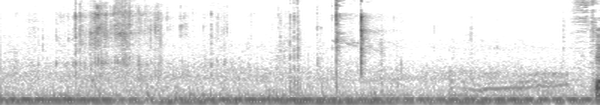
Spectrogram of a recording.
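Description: A handheld animal-training clicker gives a sharp double click a little over two seconds in, marking a red fox for eating inside her shift box. Faint crunching comes from the fox eating dry dog food from a bowl.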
